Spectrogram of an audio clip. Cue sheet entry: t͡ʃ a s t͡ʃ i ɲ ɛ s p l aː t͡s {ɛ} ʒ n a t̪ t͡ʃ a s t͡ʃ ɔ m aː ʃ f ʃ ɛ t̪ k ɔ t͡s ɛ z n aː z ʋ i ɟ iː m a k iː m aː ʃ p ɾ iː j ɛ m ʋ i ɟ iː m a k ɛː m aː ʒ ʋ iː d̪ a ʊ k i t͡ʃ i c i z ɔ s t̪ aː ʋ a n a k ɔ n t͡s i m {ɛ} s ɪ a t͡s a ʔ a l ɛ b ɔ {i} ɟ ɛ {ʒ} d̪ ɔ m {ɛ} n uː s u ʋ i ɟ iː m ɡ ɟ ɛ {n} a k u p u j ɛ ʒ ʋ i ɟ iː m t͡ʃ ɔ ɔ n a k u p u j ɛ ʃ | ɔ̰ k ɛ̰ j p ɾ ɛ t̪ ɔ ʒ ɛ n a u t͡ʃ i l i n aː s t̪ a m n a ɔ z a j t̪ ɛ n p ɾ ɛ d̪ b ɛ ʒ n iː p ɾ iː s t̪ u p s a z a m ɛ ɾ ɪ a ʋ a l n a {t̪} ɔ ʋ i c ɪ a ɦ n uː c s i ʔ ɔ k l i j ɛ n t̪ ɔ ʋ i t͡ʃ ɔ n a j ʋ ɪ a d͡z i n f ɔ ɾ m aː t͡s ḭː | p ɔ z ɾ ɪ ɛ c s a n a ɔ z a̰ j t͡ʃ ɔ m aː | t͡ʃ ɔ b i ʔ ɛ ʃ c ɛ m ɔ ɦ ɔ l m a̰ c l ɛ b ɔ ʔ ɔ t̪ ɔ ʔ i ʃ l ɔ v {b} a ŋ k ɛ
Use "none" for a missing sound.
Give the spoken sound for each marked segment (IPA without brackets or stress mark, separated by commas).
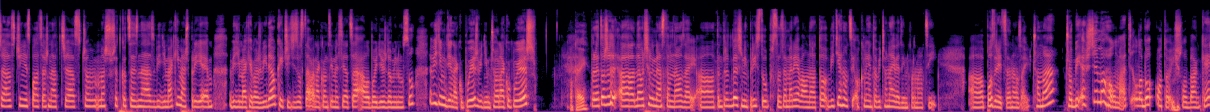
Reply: a, ɛ, i, ʒ, i, n, t̪, b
